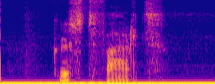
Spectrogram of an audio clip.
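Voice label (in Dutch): "kustvaard", Dutch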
